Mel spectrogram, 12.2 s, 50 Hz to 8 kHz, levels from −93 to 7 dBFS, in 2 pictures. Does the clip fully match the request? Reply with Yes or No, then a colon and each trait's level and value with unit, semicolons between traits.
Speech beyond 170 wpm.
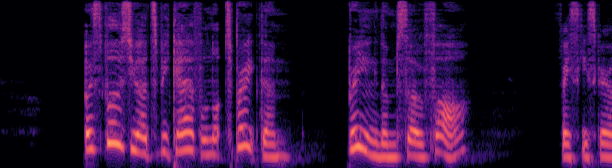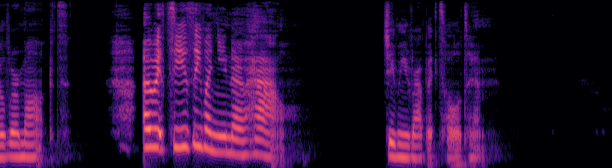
No: average, 140 wpm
